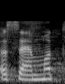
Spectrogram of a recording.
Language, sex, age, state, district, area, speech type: Punjabi, female, 30-45, Punjab, Patiala, urban, read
